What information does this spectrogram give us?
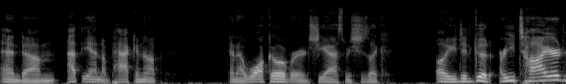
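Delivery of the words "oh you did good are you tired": loud raised-pitch delivery. Retelling a question asked after the gig: imitating someone saying it really loud. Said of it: "really loud, like she wanted somebody to hear her".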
